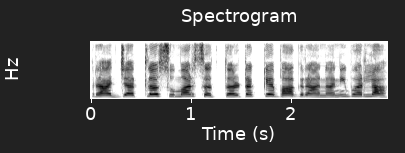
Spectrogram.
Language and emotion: Goan Konkani, neutral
